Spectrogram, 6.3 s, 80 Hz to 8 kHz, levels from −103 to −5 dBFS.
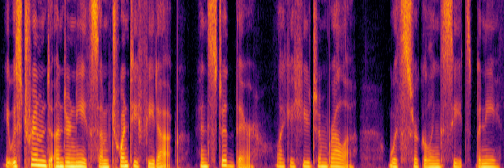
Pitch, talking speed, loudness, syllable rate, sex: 180 Hz, 180 wpm, -18 LUFS, 5.0 syllables/s, female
